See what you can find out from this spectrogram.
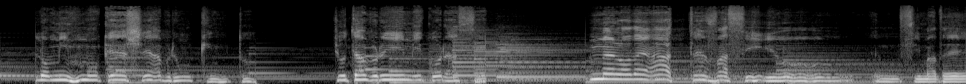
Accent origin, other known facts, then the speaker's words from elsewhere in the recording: Algeciras, Andalusia, Spain; yo soy de Algeciras.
